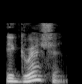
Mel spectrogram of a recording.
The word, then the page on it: egression: British English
